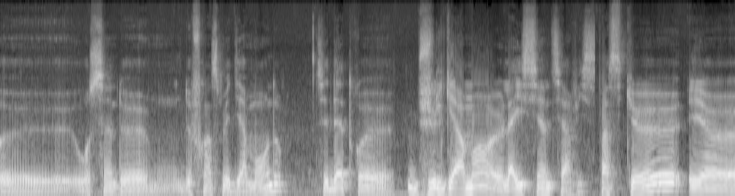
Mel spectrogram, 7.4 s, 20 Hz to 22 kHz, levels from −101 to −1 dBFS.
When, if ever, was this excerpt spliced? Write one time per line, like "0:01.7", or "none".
0:04.0
0:05.9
